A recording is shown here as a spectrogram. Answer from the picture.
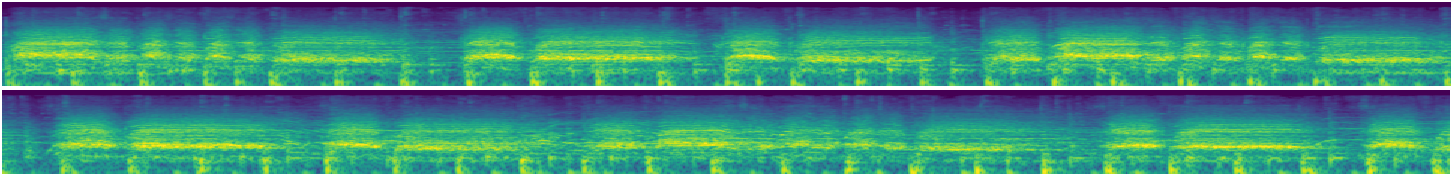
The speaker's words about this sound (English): And so here you have, you know, all the Venezuelans I saw, I have yet to see one video from a Venezuelan who was sad that Maduro was captured by the United States. No, there was widespread, I mean, tears of joy and cheering and celebration.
